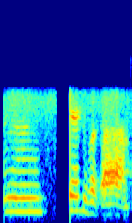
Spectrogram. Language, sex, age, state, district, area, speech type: Tamil, female, 30-45, Tamil Nadu, Tirupattur, rural, conversation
